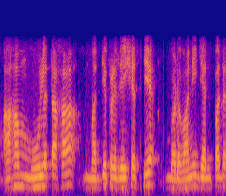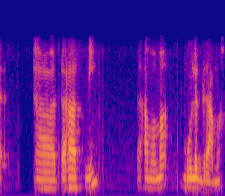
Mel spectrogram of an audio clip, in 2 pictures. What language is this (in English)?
Sanskrit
